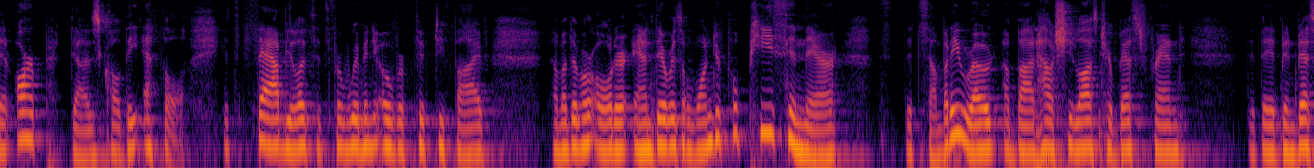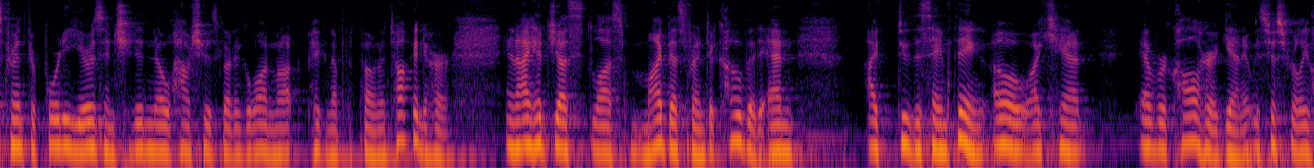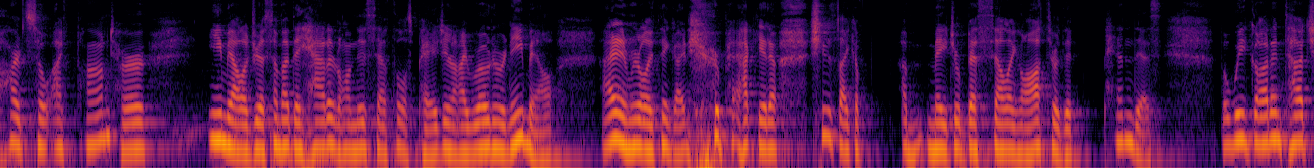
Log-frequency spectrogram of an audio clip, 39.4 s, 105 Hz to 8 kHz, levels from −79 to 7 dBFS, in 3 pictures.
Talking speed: 210 wpm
